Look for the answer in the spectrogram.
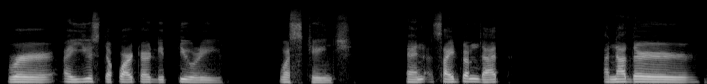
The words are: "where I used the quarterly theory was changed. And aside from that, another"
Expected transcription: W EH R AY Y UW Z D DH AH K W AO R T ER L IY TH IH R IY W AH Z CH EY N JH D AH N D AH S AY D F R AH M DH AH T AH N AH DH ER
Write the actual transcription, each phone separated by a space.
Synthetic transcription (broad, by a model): W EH R AY Y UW S D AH K W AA R T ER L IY T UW R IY W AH S CH EY N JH AH N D AH S AY D F R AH M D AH T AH N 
